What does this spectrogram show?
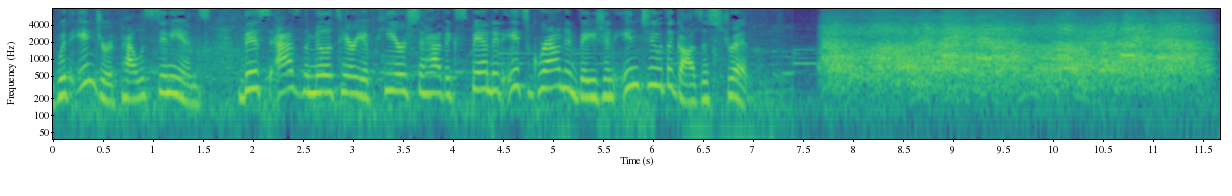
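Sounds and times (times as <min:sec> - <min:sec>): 
speech: 0:00.0 - 0:07.1
large crowd cheering and shouting: 0:07.7 - 0:11.6.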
